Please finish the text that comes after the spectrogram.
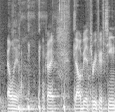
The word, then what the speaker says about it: Elio: The movie is Disney's Elo. Is that how you pronounce it? Elio. Elio.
